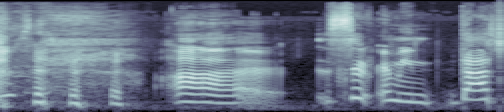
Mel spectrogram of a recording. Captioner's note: laughs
